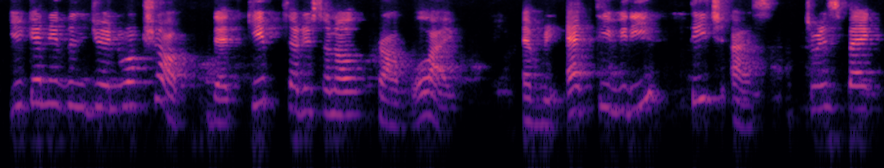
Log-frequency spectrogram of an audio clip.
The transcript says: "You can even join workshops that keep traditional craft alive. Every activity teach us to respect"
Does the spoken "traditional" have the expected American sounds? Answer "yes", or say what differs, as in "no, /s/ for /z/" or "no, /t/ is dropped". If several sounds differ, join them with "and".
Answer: no, /s/ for /ʃ/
